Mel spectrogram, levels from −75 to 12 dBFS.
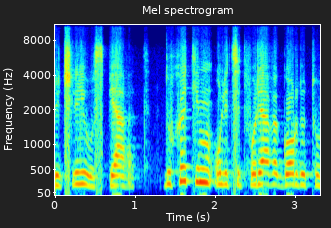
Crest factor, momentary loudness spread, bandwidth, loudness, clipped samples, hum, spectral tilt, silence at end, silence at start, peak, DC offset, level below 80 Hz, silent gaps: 12 dB; 9 LU; 11 kHz; -11 LUFS; 0.2%; none; -3 dB/octave; 0 s; 0 s; 0 dBFS; under 0.1%; -44 dBFS; none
